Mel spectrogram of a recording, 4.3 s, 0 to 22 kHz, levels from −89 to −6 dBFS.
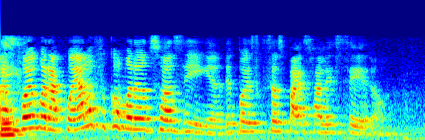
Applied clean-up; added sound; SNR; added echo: none; none; none; none.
